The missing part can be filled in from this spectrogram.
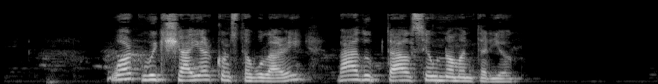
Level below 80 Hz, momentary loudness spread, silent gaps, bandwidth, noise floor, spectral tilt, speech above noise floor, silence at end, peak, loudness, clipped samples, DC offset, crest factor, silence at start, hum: -60 dBFS; 10 LU; none; 12 kHz; -68 dBFS; -4 dB/octave; 51 dB; 1.35 s; -2 dBFS; -17 LUFS; under 0.1%; under 0.1%; 18 dB; 0.5 s; none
